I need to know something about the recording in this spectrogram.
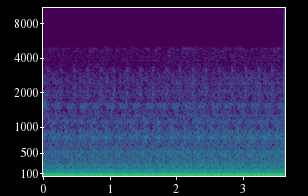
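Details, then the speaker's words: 2019 Ford F550 6.7 Powerstroke diesel at idle, customer complaint engine knocking: deep heavy idle with fairly regular knock about 76 per minute; cylinder 5 contribution/balance code and low cylinder 5 contribution suggest weak number 5 injector, not confirmed. "So I got a 2019 Ford F550 with the 6.7 Powerstroke. And customer complaint is engine knocking."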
